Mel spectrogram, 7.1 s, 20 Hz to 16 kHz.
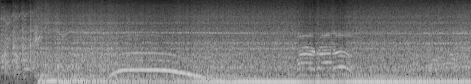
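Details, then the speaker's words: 2018 Dodge Charger Pursuit, wrecked and rebuilt, first start after a ProCharger supercharger install on the stock computer with no tune: cranks and catches, then an uneven, lumpy idle. Rough start; fuel pump and injectors are suspected of not suiting the stock computer. "just not starting up really really good because probably the fuel pump and the injectors and everything is just not working with a stock computer"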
